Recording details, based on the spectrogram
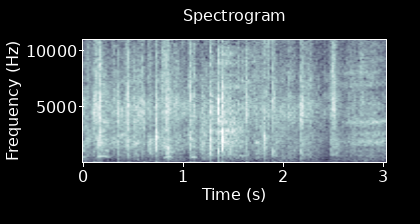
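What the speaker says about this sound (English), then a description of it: "Round of applause, because it's a big deal." Sparse clapping from a small audience at an artist-in-residence panel event, with distinct individual claps in an uneven rhythm that thins out toward the end, fairly quiet overall.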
